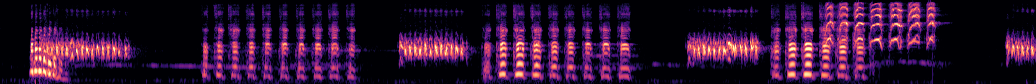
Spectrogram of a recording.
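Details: Greater green leafbird singing in loud alternating phrases: buzzy harsh bursts and rapid rattling trills of stacked notes, each phrase about a second long, sometimes linked by a thin steady whistle.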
